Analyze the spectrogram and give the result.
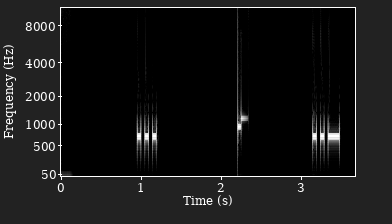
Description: Morse code, heard as a keyed tone, about 25 wpm, 700 Hz. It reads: S U
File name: Single-Letter-Number-25wpm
